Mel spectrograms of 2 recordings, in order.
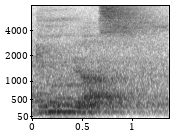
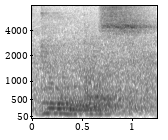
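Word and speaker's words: δοῦλος: eh dos hamba Budha ou ya ini u jadi bacanya dulos dulos gu ya kemudian yang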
